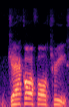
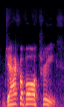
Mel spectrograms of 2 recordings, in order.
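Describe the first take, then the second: First: The second word is said as 'off'. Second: The second word is said as 'of'. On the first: The speaker calls it wrong. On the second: The speaker calls it right.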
